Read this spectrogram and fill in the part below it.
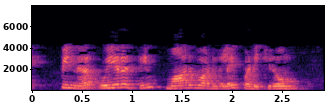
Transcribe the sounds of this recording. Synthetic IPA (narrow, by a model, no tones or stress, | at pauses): pɪnːɐɾʊjɐɾɐt̪ːɪnmaːrɯʋaːɽɯɣɐɭɐɪpːɐɽɪkːɪroːm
